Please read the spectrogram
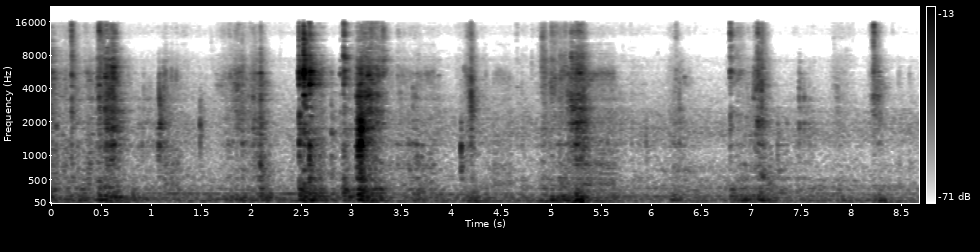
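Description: A fork tossing dressed shredded cabbage and carrot coleslaw in a bowl: soft, irregular rustles and scrapes, the loudest a couple of strokes about two and a half and three seconds in.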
